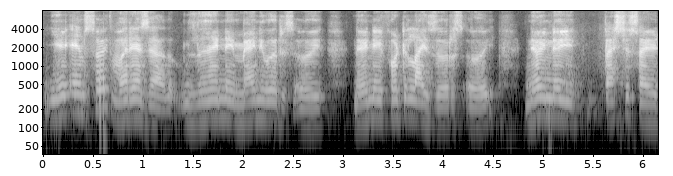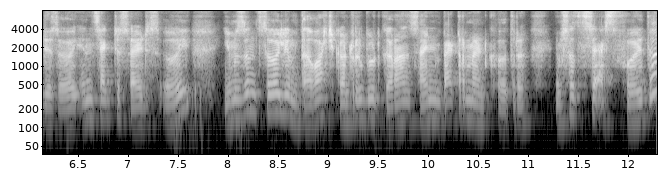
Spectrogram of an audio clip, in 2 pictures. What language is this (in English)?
Kashmiri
